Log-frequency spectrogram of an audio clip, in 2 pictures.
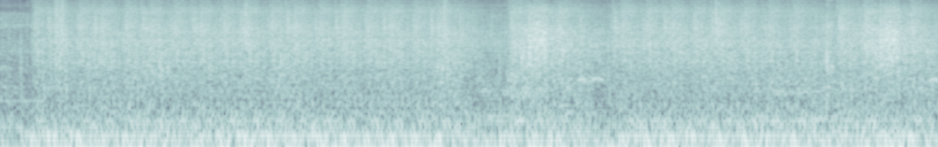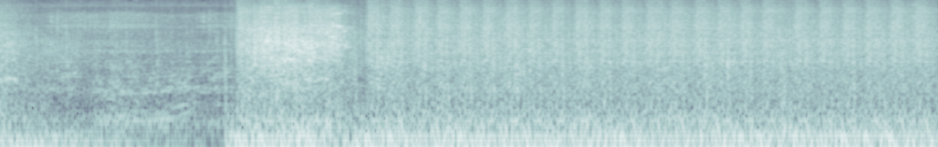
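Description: A low engine drones steadily.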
